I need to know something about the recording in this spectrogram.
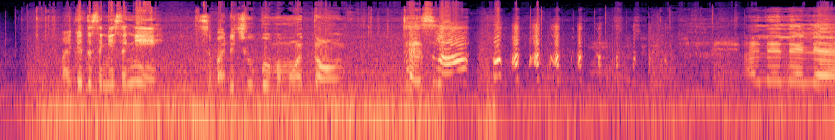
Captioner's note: laugh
